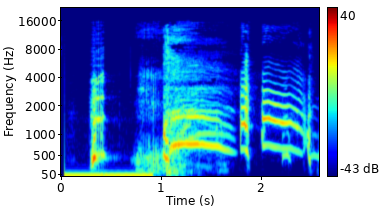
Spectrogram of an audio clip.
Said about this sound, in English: You did a bit of a hiccup on the way in.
